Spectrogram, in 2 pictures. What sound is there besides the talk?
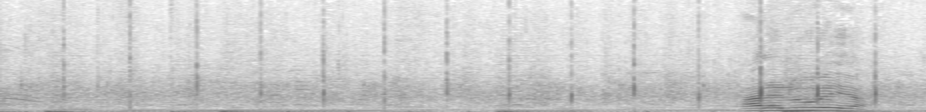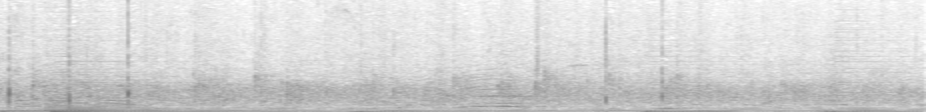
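audience applause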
